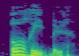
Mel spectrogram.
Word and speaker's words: horrible: Horrible. Okay, first letter is H, but then we don't pronounce H, so you don't pronounce it. And the first thing you hear is O, horrible.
